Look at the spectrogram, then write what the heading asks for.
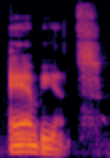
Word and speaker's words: ambiance: had a very nice ambiancee that's right you cannot say I'm Beyonce you can say ambiance or ambience it has two pronunciations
